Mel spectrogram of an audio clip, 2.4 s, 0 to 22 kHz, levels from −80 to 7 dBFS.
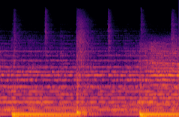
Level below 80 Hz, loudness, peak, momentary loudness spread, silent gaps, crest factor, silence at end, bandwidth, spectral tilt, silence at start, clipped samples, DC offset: -26 dBFS; -19 LUFS; -2 dBFS; 9 LU; none; 14 dB; 0 s; 11.5 kHz; -6.5 dB/octave; 0 s; under 0.1%; under 0.1%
